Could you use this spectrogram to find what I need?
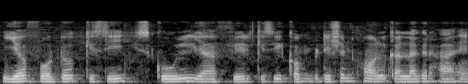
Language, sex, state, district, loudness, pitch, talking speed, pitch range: Hindi, male, Manipur, Imphal West, -18 LUFS, 130 Hz, 165 wpm, 125-135 Hz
